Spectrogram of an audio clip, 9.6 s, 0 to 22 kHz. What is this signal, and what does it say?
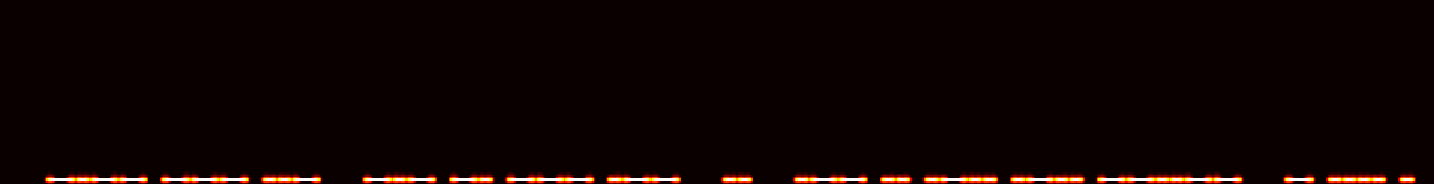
Morse code, heard as a keyed tone, about 25 wpm, 600 Hz. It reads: YOU KNOW I WILL, THE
